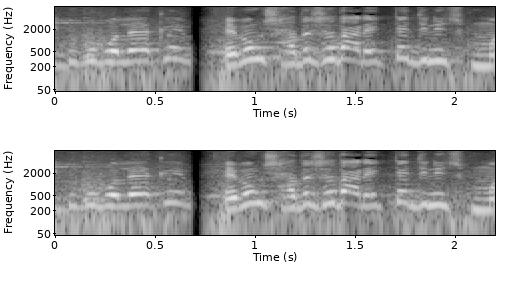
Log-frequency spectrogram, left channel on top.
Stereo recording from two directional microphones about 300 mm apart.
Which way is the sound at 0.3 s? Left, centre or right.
Centre.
